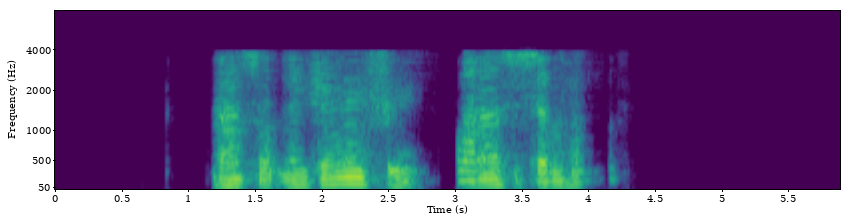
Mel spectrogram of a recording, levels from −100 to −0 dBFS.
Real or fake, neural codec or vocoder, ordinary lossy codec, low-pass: fake; codec, 44.1 kHz, 1.7 kbps, Pupu-Codec; AAC, 16 kbps; 7.2 kHz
